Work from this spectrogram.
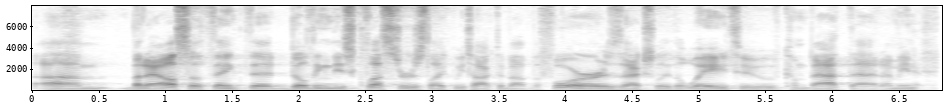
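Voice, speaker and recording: A man speaking as a manufacturing executive on a conference panel, measured and hesitant with many fillers. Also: fairly low pitch, steady tone. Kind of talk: panel discussion. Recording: reverberant conference hall.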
